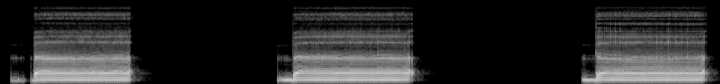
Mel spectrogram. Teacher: با کہاں سے ادا ہوگا؟ ہونٹوں کے گھیلے والے حصے کو ہم سختی کے ساتھ ملائیں گے تو وہاں سے باریک آواز میں با ادا ہوگا۔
